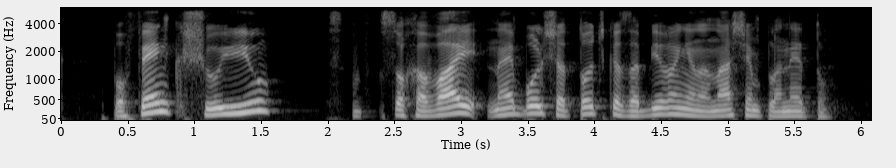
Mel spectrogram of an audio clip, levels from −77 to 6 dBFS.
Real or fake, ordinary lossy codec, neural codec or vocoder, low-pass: real; none; none; 5.4 kHz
